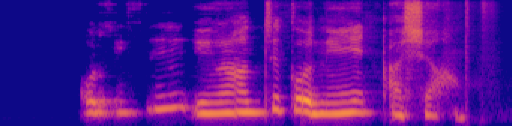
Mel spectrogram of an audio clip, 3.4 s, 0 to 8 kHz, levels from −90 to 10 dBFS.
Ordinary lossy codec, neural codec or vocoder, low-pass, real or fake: none; codec, 16 kHz, 1 kbps, FunCodec, trained on LibriTTS, 50 frames a second; none; fake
